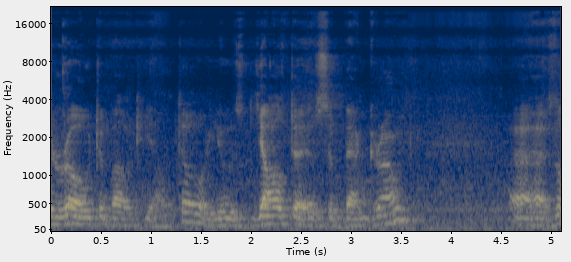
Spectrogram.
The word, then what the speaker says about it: Yalta: They are, and Nabokov again hints at that they are connected to a Russian sea resort, Yalta, Y-A-L-T-A, Yalta, where Nabokov spent his last years of living in Russia when they fled Petersburg, right?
